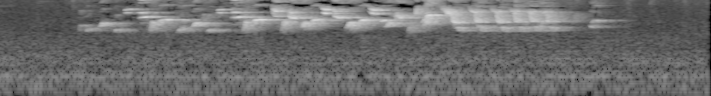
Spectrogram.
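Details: European goldfinch from a mutation breeding setup delivering a continuous tinkling, liquid twitter of rapid high notes, ending in a short buzzy trill, lasting about two and a half seconds.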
